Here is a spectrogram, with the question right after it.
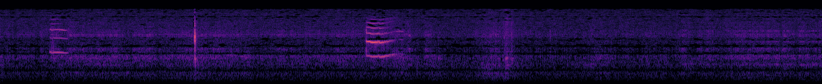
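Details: Kitten with a cute black nose giving short, high mewing calls: a faint one near the start, a clearer squeaky meow around the middle and a soft one after, over a quiet background hiss.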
